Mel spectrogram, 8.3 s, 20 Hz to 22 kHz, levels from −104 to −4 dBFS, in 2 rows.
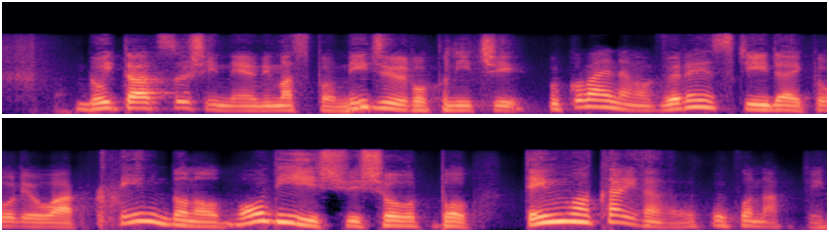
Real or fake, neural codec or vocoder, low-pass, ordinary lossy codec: fake; codec, 16 kHz, 0.5 kbps, X-Codec, HuBERT features, trained on general audio; none; none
